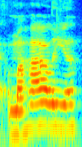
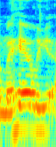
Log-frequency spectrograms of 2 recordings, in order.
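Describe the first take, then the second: First: Mahalia with a broad "ah" in the middle; alternative pronunciation. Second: Mahalia with an "ay" in the middle; alternative pronunciation. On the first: Unsure of the singer's name, [name] said muh-HAH-lee-uh. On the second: Offering another guess at the singer's name, [name] said muh-HAY-lee-uh. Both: Real, not acted. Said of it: "how to pronounce that name".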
